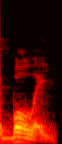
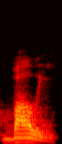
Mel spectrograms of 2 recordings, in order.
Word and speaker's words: valley: No se dice volley, sino valley. Entonces es muy, muy importante que tú te sepas esta pronunciación.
